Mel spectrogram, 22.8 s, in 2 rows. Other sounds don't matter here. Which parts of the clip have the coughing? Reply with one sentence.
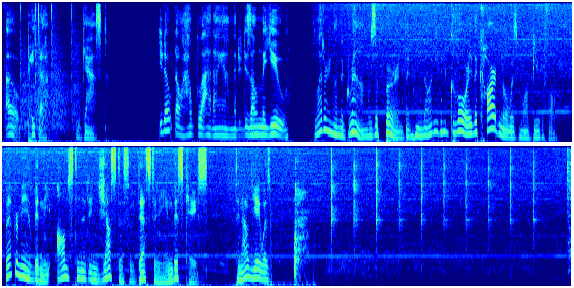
The coughing can be heard from 16.2 to 17.7 s.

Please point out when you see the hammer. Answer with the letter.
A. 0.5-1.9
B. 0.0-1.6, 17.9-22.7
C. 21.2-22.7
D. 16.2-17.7
B.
